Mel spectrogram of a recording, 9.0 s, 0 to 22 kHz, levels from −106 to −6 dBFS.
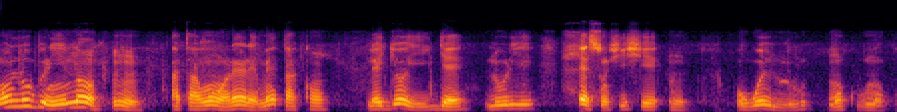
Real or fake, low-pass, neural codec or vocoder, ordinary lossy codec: real; 7.2 kHz; none; Opus, 24 kbps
